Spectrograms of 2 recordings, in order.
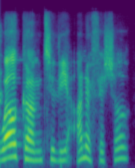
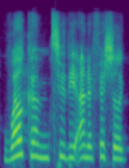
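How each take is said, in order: First: The voice is lowered to a deeper pitch. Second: The voice is at its ordinary, higher pitch. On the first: The speaker calls it right. "you got to lower your voice too" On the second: The speaker calls it wrong. "No, see, I can't do it"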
